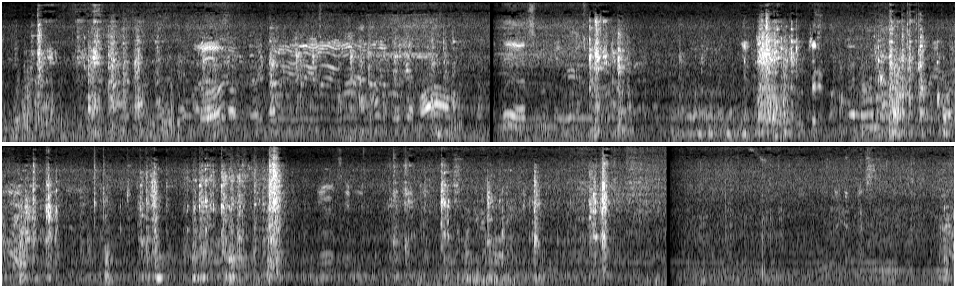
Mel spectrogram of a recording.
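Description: Tracked hydraulic excavator's diesel engine running steadily while it digs silt out of a concrete canal, with occasional sharp knocks. People talk over the engine noise throughout.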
